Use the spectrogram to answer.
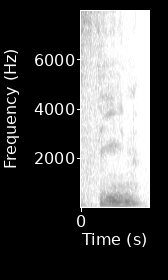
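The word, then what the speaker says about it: سين: We have seen, which is the English s, the equivalent is the English s, words like sun.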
